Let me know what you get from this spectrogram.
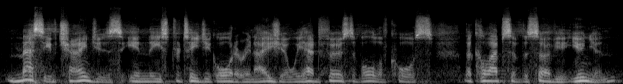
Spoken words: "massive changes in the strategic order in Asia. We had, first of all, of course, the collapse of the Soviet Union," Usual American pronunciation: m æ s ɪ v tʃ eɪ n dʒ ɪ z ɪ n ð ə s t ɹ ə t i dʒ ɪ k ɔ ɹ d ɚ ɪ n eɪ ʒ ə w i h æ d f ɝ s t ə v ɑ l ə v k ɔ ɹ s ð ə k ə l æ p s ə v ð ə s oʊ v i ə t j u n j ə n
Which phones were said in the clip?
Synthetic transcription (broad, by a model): m æ s ɪ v tʃ eɪ n dʒ ɪ z ɪ n ð ə s t ɹ ə t i dʒ ɪ k ɔ ɹ d ɚ ɪ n eɪ ʒ ə w i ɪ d f ɝ s t ə v ɑ l ə v k ɔ ɹ s ð ə k ə l æ p s ə v ð ə s oʊ v i ə t j u n j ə n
